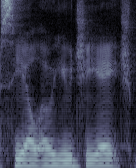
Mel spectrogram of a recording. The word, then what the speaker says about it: Clough: I do know that there are a lot of other people named with the name spelled the same, C-L-O-U-G-H, but pronounced Clough.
